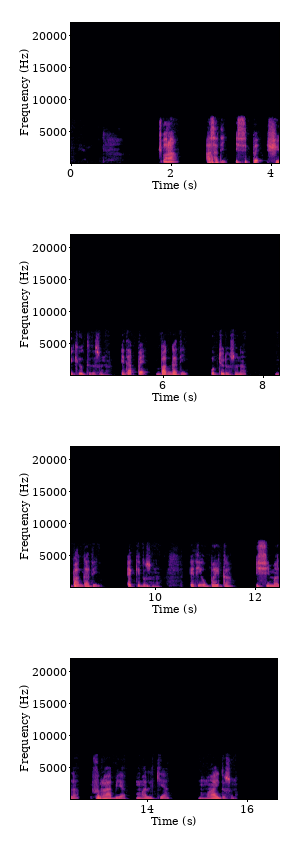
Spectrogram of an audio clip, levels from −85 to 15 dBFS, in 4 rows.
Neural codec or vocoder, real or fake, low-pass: none; real; 7.2 kHz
